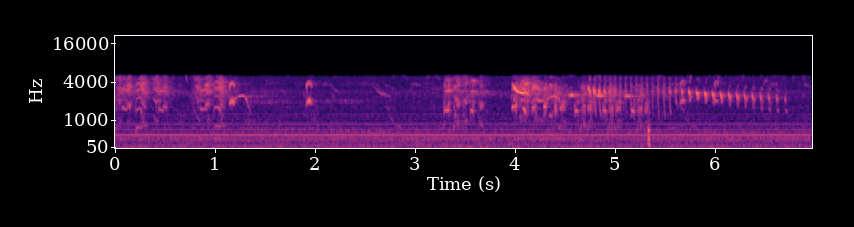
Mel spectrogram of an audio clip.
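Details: Southern masked weavers, newly arrived at Gowrie dam waterhole on Djuma Game Reserve, Sabi Sand, South Africa, at 07:30 on 12/06/20. Bursts of buzzy, scratchy chatter, ending in a rapid run of evenly pulsed notes. Steady low hum underneath.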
